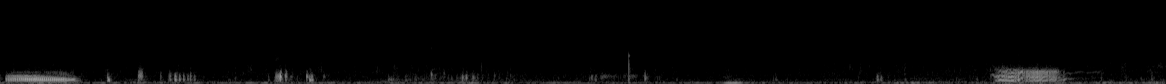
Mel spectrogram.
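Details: Stomach noises after breakfast: loud gurgling growls at start and end with small pops and bubbling between; normal stomach growling, borborygmi.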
